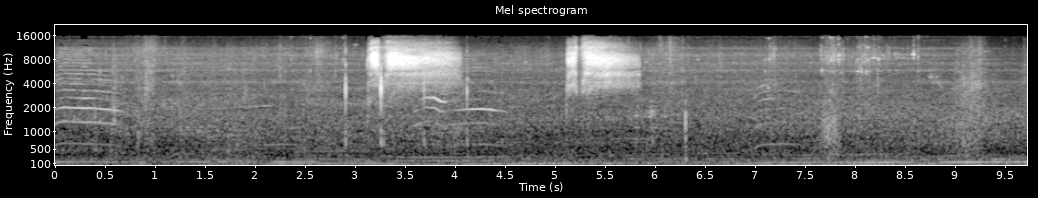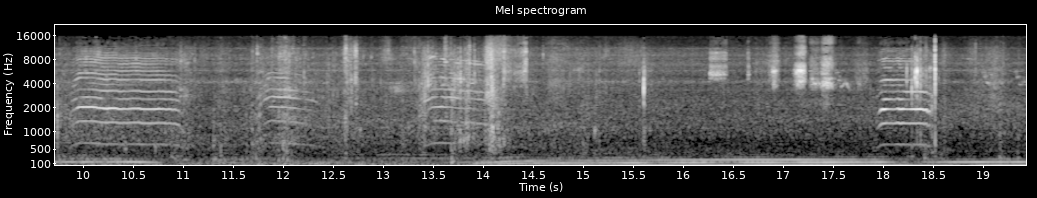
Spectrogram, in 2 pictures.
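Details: Solitary fluffy, funny-coloured cat sitting on a gas enclosure, waiting for food; a run of short, wavering meows, some quick and stuttering, repeated through the clip, with a low human voice and rumbling background toward the end.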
